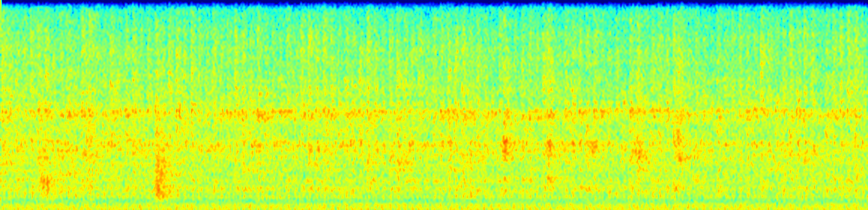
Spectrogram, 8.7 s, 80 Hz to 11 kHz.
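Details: Mazda RX-8 rotary, hard cranking with no start: steady, even cranking whir that never catches. Pressing the gas while cranking changes the tone and bogs it slightly; owner suspects it needs plugs or isn't getting enough fuel.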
